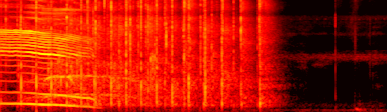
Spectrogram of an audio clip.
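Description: An audience breaks into applause, dense clapping that thins to a few scattered claps and stops after about four seconds. A high, falling whoop sounds over the opening.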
